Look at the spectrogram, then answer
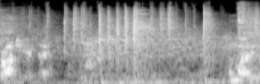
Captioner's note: sighs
